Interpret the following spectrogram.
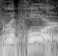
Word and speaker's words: rapport: yo raport what raport how do you what's the word it's Rapport Rapport there you go there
